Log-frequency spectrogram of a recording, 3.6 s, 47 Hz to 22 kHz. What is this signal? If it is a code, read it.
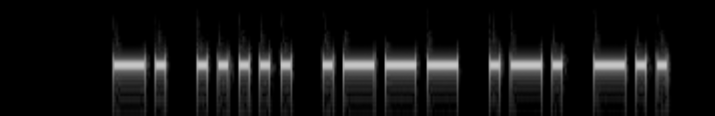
Morse code, heard as a keyed tone, about 22 wpm, 700 Hz. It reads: N5JRD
